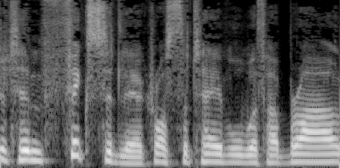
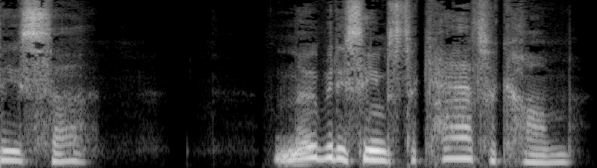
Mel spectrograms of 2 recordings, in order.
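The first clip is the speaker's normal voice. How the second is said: flat, dull, resigned mumble with all fight gone; 3 semitones higher, 4 dB quieter than usual. Narrator reads a frightened woman answering the narrator's question, muttered, dully resigned. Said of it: "she muttered, dully resigned all at once".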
